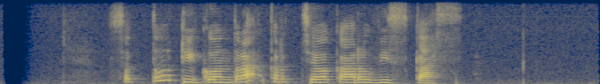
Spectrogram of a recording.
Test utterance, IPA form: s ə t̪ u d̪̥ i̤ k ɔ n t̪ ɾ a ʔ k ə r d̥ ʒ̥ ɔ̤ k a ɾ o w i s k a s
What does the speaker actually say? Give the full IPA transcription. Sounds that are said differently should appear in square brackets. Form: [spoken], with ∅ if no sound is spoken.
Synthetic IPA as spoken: s ə t̪ u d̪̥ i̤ k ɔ n t̪ ɾ a ʔ k ə r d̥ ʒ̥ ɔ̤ k a ɾ o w i s k a s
